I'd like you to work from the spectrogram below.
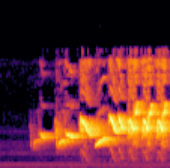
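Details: A double-collared seedeater from a breeder sings energetically. Bright, high, rising whistled notes quickly run into a dense twittering string of rapid chirps. A faint constant hum sits underneath.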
